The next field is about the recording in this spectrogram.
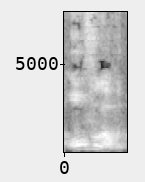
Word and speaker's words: of: 그리고 care 하고 또 of가 붙으면서 care of, care of, care of 이렇게까지 붙게 됩니다. of 발음하실 때 make sure you don't pronounce this word of because there's no b sound. There's f sound.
